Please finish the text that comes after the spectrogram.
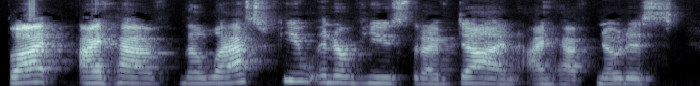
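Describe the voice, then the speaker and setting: Bright-voiced woman true crime commentator. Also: mid-range voice, moderate pace. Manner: chatty, with fillers and restarts. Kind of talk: casual commentary.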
